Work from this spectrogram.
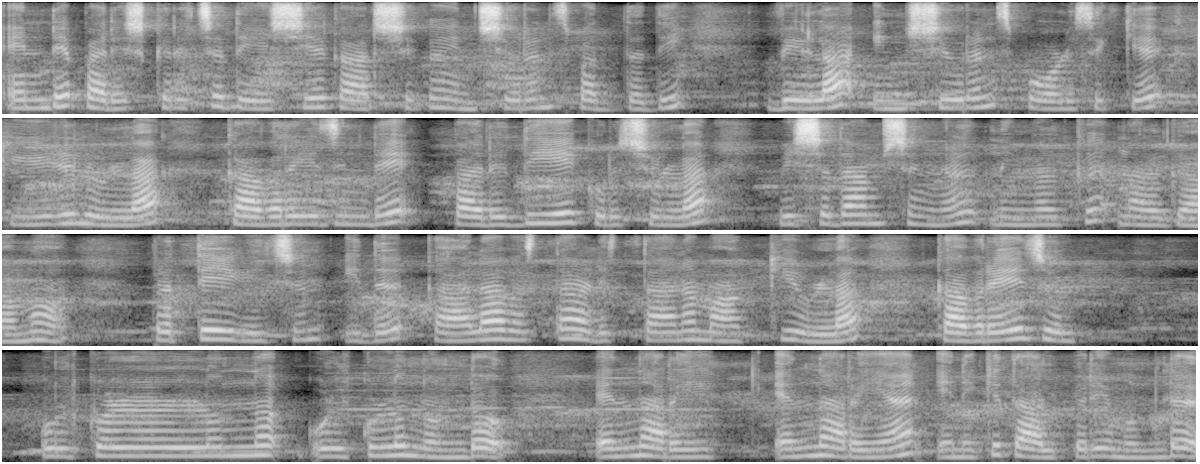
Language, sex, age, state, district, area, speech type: Malayalam, female, 45-60, Kerala, Wayanad, rural, read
